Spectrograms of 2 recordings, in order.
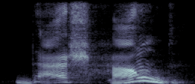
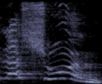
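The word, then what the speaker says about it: Dachshund: There's no way to dash hound. Dash. It should be dashon.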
